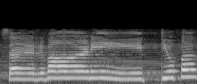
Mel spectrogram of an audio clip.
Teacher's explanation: ಸರ್ವಾಣಿ ಇಲ್ಲಿ ಣಿ ದೀರ್ಘ ಬಂದು ಸೌಮ್ಯ ಆಘಾತ ಮುಂದೆ ಸಂಯುಕ್ತ ಅಕ್ಷರ ಬಂದ ಕಾರಣ ಸರ್ವಾಣಿ ಇತ್ಯುಪ ಧಾರ ಯ ಧ ಮಹಾಪ್ರಾಣ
